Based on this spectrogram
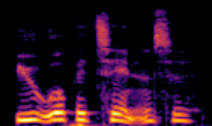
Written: yverbetændelse

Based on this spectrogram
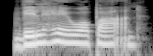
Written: velhaverbarn

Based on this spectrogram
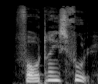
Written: FORDRINGSFULDT

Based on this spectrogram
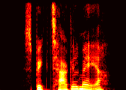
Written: spektakelmager

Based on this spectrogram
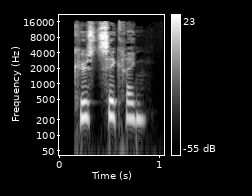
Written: kystsikring

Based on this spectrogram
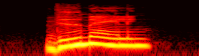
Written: hvidmaling

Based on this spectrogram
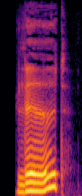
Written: lade

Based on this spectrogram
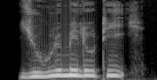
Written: julemelodi

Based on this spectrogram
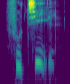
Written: futil

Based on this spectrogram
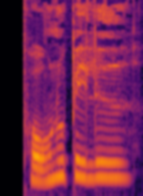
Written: pornobillede

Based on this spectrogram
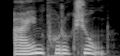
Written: egenproduktion

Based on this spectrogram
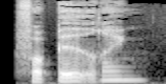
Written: FORBEDRINGERS

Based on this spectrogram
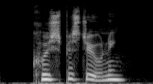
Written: krydsbestøvning

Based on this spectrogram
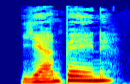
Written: JERNBANERNES

